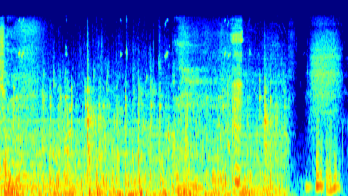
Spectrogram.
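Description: Animated episode soundtrack: quiet music under clattering, clicking mechanical sound effects. It cuts out abruptly near the end.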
